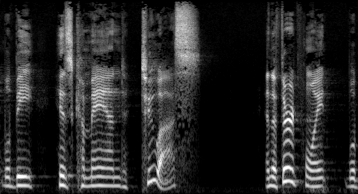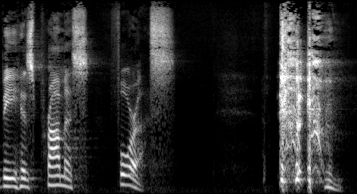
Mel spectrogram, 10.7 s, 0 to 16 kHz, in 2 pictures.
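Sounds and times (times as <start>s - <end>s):
speech: 0.0s - 3.0s, 4.0s - 8.0s, 9.6s - 10.6s
person coughing harshly: 9.6s - 10.7s.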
